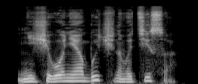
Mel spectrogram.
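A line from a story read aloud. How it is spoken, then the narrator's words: Smirking demon muttering. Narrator (Russian): с усмешкой пробормотал один из демонов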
